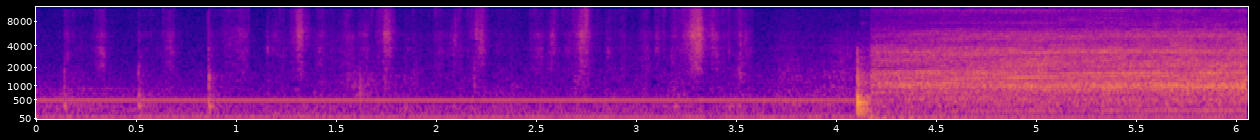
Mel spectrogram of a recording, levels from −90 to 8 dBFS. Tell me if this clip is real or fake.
real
